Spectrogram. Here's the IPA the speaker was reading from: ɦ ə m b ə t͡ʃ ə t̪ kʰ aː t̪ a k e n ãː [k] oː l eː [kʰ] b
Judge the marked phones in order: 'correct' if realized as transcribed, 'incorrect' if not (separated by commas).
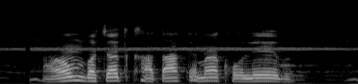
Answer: incorrect, incorrect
